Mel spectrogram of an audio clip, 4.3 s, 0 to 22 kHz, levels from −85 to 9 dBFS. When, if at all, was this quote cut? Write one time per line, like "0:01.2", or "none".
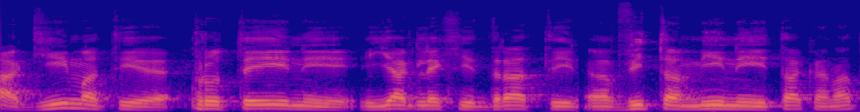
0:00.9
0:01.8
0:02.9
